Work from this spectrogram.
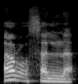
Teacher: اس سبق میں را کو پر کر کے پڑھنا چاہیے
